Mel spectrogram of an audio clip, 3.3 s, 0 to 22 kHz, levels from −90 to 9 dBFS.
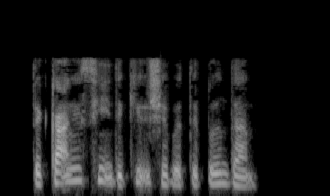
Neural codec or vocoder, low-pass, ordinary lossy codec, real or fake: none; 7.2 kHz; AAC, 48 kbps; real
